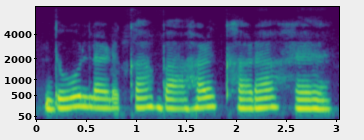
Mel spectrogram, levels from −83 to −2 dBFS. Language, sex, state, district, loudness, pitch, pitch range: Hindi, female, Bihar, Patna, -13 LUFS, 210 Hz, 200-220 Hz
